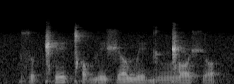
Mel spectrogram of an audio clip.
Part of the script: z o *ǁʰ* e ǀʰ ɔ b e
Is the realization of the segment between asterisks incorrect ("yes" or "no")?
no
